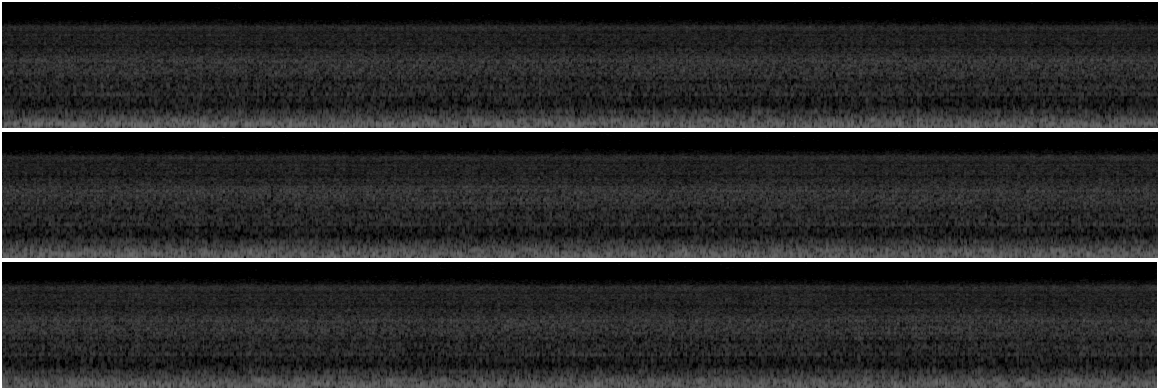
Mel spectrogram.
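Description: Shoe finishing machine running steadily, a footbed held against its spinning abrasive wheel to sand the edge, with an even whir.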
